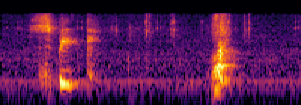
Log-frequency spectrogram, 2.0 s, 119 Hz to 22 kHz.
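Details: A 10-week-old female Miniature Pinscher puppy, told to "speak" during trick training, gives two short, high yapping barks between a person's spoken words.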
